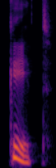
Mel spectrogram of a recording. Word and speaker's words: кит: And you got the sound e like in the word kit.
